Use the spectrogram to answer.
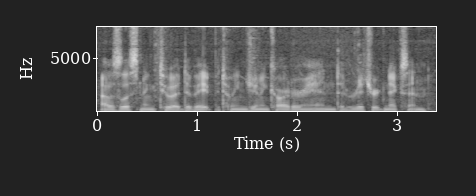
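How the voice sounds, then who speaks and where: Young guy streaming a game, low gravelly voice, rambly crude jokes. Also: monotone, fast talker, darkish tone. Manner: rambling, joking, crude humor. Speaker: gaming streamer. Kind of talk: casual gameplay commentary.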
